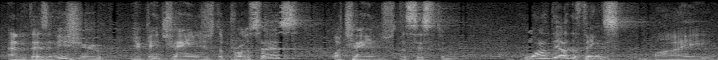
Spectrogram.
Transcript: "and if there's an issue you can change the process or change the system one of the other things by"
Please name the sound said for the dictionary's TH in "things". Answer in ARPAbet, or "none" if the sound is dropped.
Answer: TH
